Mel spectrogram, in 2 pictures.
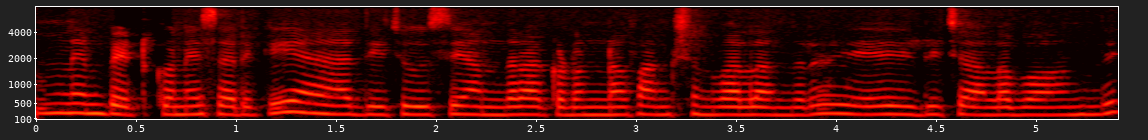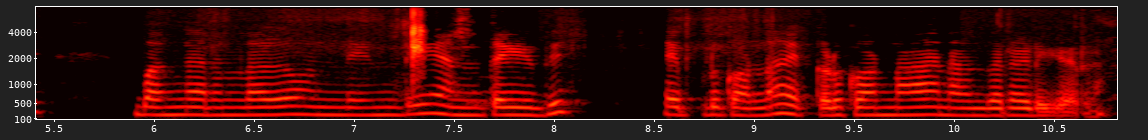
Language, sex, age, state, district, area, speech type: Telugu, female, 45-60, Andhra Pradesh, Konaseema, rural, spontaneous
